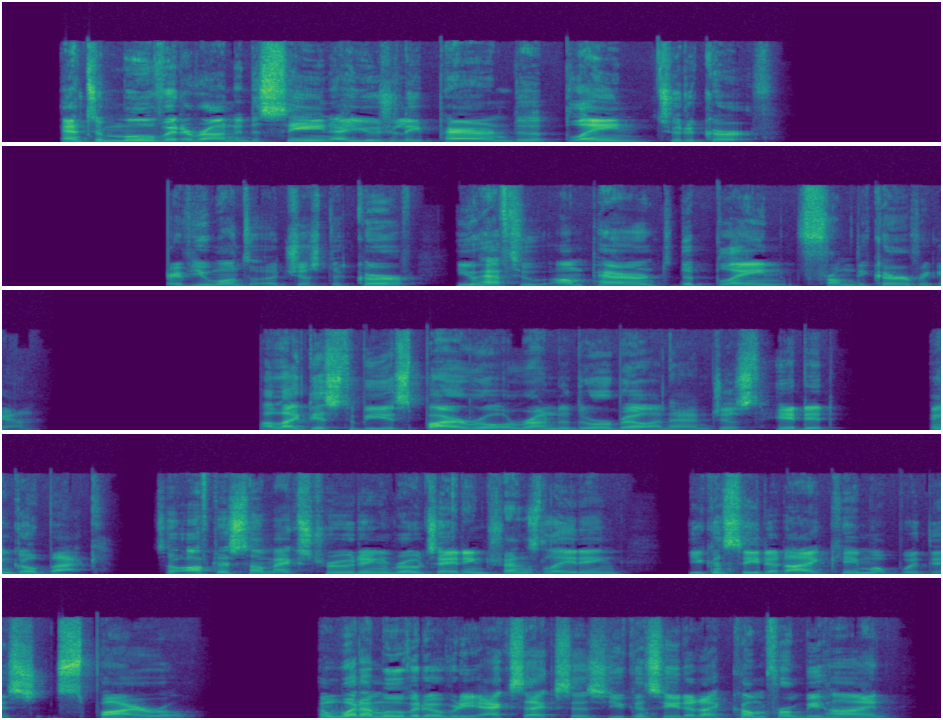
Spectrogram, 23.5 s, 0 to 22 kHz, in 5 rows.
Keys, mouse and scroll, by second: 0.2 click, 0.6 click, 1.8 shift+click, 2.6 ctrl+p, 3.3 alt+a, 3.4 shift+click, 3.5 KP_Divide, 3.9 alt+a, 4.0 click, 4.4 click, 4.5 shift+s, 4.8 click, 5.2 shift+s, 6.2-6.9 middle drag, 6.9 ctrl+p, 8.6 alt+a, 8.8 click, 9.2 g, 11.3 Tab, 11.7 click, 12.0 g, 13.0 alt+middle click, 13.6 g, 14.8 click, 14.9 alt+middle click, 15.0 g, 16.6 click, 16.6 r, 17.6 click, 17.7 alt+middle click, 17.8 r, 19.2 shift+s, 19.3 alt+middle click, 19.7 click, 20.1 g.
